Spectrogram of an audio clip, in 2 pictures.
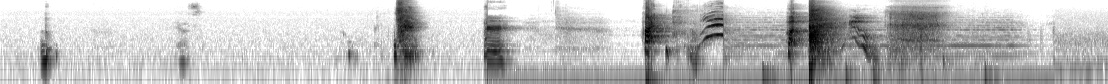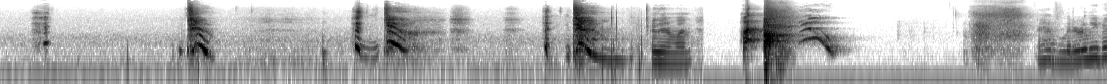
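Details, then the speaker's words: Sneezing compilation clip: a run of sharp sneezes with short quiet gaps and brief speech between them. "literally been sick all week. I just can't stop sneezing."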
